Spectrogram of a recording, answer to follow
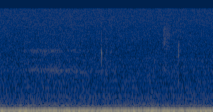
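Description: Steady deep hum with no other sound of note.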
